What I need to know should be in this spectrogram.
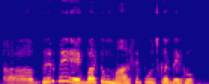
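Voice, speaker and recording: Woman doing a calm young husband. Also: high-pitched, fairly quick, pitched above the performer's own voice, close to an everyday voice. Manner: gentle, reasonable.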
